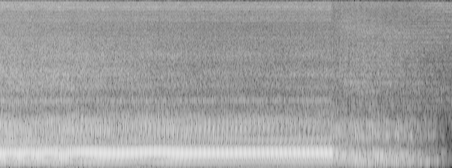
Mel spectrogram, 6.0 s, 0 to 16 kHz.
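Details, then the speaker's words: Nissan 240SX S13 with RB20DET, second start attempt after rewiring the harness and jumping the neutral circuit, no mass airflow sensor fitted: fires right up into a steady, fast, even idle clearly above normal, then shuts off; missing MAF suspected. "well it runs just [ __ ] awesome see yeah surprisingly it actually fired right up and the idol is definitely high but not having a mass airflow"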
